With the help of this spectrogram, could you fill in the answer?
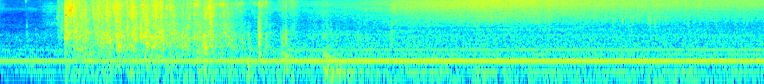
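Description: A container of yeast starter, wine with added sugar water, is shaken in a burst of sloshing, rattling noise that lasts a couple of seconds. It then settles into a steady, bright fizzing hiss over a constant low hum, showing the starter is actively fermenting and ready.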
